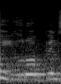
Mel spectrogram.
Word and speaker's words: European: But again it's wrong, because even though European starts with E, it's pronounced as U sound.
